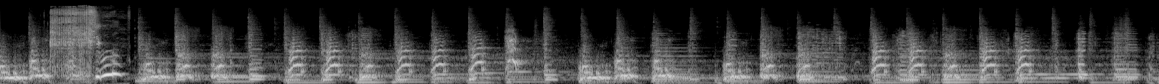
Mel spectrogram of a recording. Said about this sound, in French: Le saviez-vous Deuxième Deuxième anecdote, jingle.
